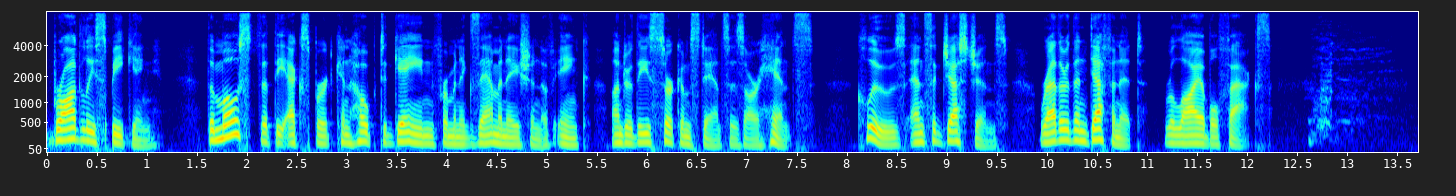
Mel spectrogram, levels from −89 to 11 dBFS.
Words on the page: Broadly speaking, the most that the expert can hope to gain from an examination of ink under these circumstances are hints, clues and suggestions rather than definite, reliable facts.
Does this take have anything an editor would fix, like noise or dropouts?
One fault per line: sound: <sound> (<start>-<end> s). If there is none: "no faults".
sound: sigh (12.6-13.6 s)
